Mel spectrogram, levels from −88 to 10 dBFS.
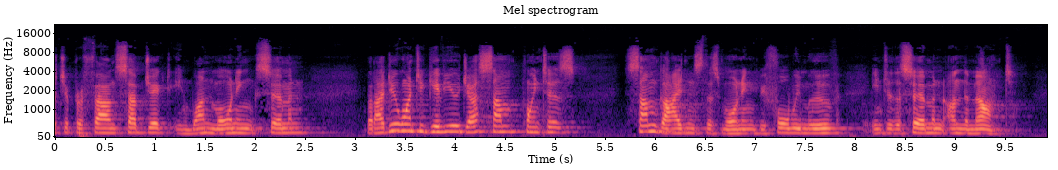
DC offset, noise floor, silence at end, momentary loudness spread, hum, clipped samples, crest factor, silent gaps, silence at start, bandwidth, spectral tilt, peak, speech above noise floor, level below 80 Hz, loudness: under 0.1%; -47 dBFS; 0.35 s; 11 LU; none; under 0.1%; 18 dB; none; 0 s; 12 kHz; -5 dB/octave; 0 dBFS; 30 dB; -54 dBFS; -18 LUFS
